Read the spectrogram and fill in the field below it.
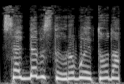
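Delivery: ordinary delivery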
